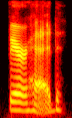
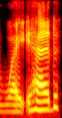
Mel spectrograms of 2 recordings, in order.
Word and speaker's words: Fairhead: And the last time I interviewed him, I introduced him as author David Whitehead. So if I say his name wrong this time, Ryan, you are required to go Fairhead, Fairhead, Fairhead.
